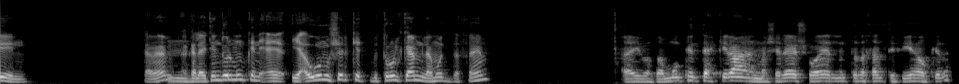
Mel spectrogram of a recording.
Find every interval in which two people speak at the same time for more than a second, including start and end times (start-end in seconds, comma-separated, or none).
none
